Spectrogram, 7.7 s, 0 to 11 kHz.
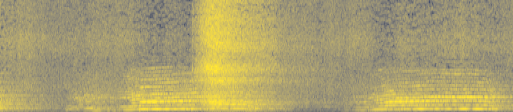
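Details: Two long, rising moans with rich harmonics, separated by a rushing burst of noise, a loud strange sound heard on the Libyan coast at Zueitina and Tripoli around 19 December, afternoon; people suspect migrating whales.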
